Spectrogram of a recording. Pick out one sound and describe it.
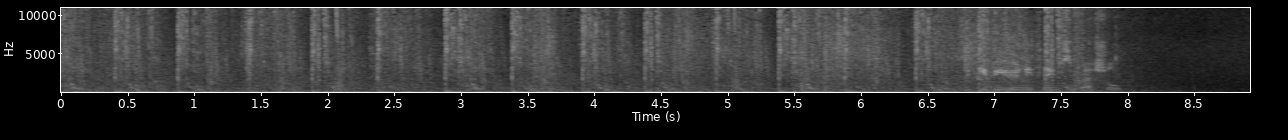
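A pickaxe chops rapidly and repeatedly into a tree trunk.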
